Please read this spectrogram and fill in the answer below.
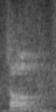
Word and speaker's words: Tung: Tongue. Tongue tree or tongue nut tree. T, and it's spelled T-U-N-G, not like our tongues.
